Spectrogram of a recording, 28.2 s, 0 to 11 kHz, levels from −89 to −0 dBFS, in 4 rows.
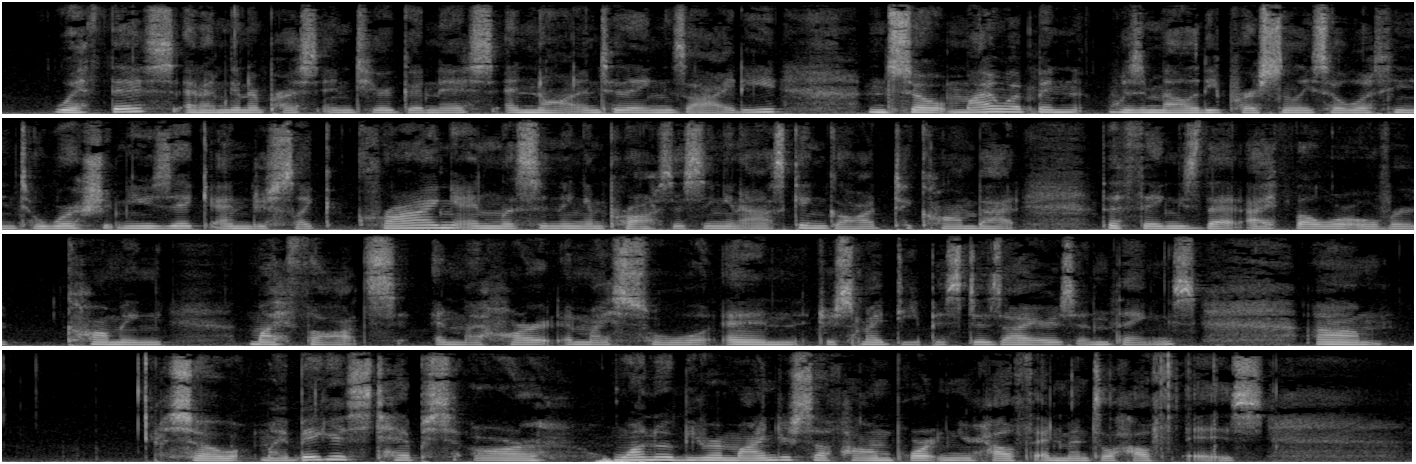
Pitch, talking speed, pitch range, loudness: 210 Hz, 170 wpm, 205-220 Hz, -35 LUFS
